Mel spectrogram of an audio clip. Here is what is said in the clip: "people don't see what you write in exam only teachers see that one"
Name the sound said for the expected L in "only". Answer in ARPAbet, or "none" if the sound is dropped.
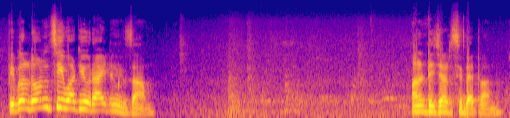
none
